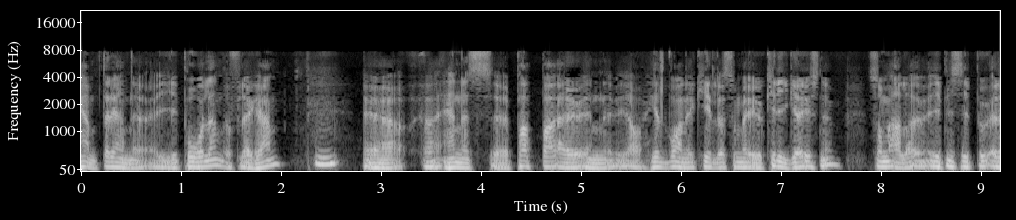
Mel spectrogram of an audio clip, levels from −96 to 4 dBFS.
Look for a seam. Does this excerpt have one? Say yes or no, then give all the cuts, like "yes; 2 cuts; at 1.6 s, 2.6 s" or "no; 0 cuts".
no; 0 cuts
